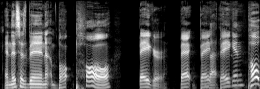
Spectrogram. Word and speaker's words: Bragin: And this has been Paul Braggen. Bragin? Paul Bragin. The way I remind people, it's pronounced like Reagan. It's pronounced like President Reagan. It's pronounced like President Reagan with a B in front.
